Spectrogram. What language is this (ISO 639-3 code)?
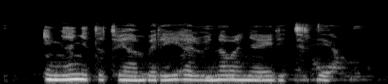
kin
